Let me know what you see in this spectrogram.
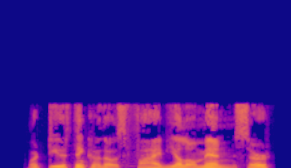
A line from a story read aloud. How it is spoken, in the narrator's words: he yelled out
